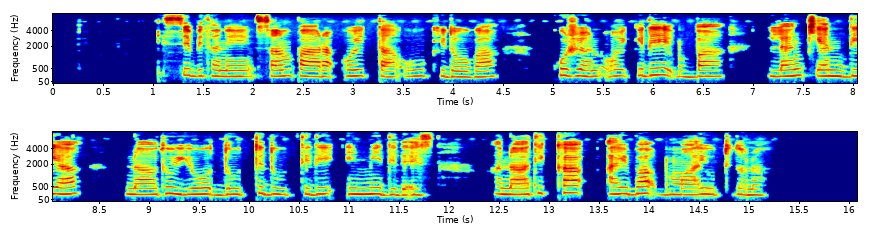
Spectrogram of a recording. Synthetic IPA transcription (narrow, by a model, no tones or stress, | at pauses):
ʔɪsːɪbɪt̪ɐneːsɐmpːaːɾɐɔjt̪ːaːuːkʰːɪd̪o̞ːɡaː | kʊʃɪjɐnɔjkʼːɪd̪ɪbɐ | lɐŋkʼːɪjɐnd̪ɪjaː | naːt̪ʊjoːd̪uːt̪ːɪd̪uːt̪ːɪd̪ɪːmːiːd̪ɪd̪ɛʔeːs | hɐnaːt̪ɪkːɐː | jbɐmaːjɪʊt̪ːɪd̪ɔnɐ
